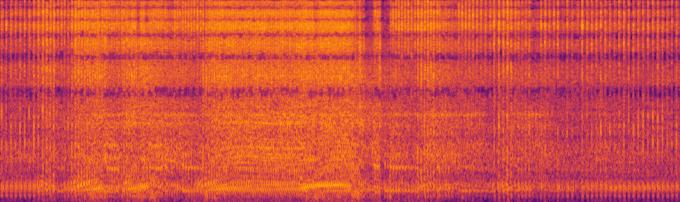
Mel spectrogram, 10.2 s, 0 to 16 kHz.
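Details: 12.5 hp flathead mower engine ("biohazard"), sat about three weeks, loping unevenly, revs sagging and hunting as throttle drops, stumbles and wants to die; backfiring through the carb. Owner suspects carburetor; rust and debris found in bowl, to be cleaned.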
